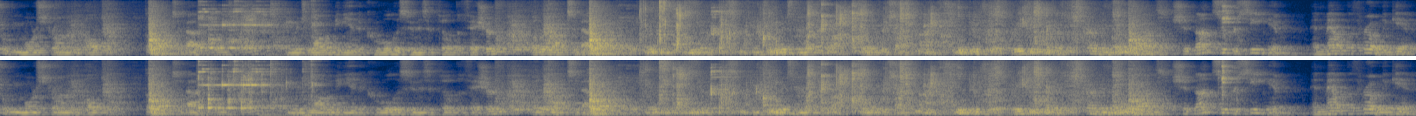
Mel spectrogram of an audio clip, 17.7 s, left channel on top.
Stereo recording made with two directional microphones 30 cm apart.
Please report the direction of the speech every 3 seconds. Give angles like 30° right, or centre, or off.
centre, 50° left, 40° left, 10° left, 10° right, 10° right.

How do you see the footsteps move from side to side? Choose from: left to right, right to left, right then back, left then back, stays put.
left to right.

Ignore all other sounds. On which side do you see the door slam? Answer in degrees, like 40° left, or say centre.
centre.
